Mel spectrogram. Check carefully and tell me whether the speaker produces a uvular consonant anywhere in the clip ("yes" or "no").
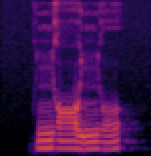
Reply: no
